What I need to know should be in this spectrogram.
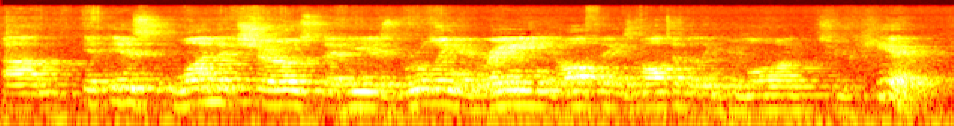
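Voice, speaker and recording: A man's voice: medium pitch, steady tone, normal speed, a little mellow. A middle-aged man, a pastor, reading and preaching to a congregation from a church pulpit. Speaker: Lutheran pastor. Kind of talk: gospel reading and sermon. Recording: echoey church from far off, faint noise.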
